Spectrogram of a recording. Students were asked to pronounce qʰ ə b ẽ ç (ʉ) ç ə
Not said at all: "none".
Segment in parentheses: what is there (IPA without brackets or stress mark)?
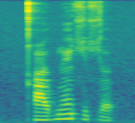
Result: ə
